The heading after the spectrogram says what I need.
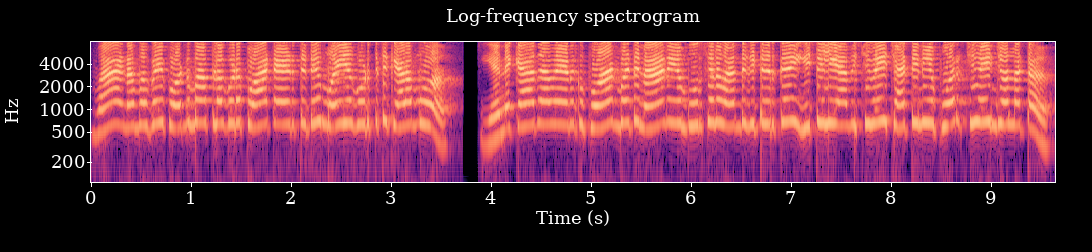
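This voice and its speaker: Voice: very high voice, flat delivery, fast talker, sharp tone. A performer voicing an aggrieved, melodramatic village mother in a comic cartoon, with a Kanyakumari Tamil accent. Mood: complaining, hurt. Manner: complaining, melodramatic. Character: aggrieved, loud-mouthed village mother of grown daughters.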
